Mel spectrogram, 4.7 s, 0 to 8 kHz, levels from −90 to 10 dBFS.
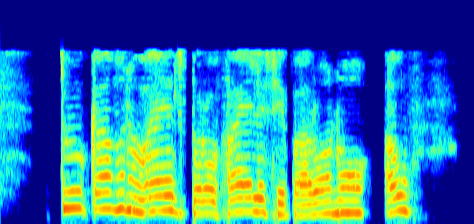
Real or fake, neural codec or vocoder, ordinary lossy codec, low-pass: fake; codec, 16 kHz in and 24 kHz out, 2.2 kbps, FireRedTTS-2 codec; AAC, 16 kbps; 7.2 kHz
